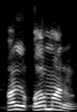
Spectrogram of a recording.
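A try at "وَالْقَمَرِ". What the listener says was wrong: আপু ওয়াল কমারি, রজের রি।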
